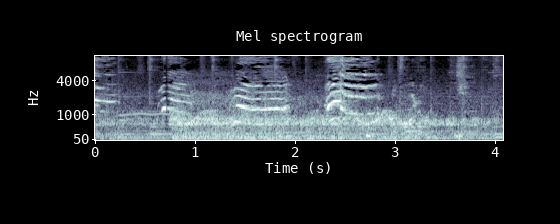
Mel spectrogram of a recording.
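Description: Young puppies squealing as they struggle to nurse from their mother: about four short, high-pitched cries, each rising and then falling, in the first two and a half seconds.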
